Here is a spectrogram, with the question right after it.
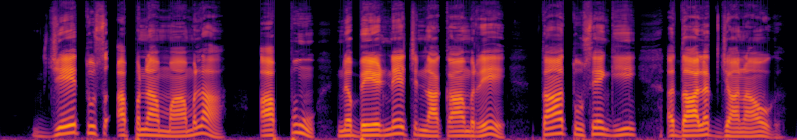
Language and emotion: Dogri, neutral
